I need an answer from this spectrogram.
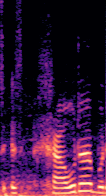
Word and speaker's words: Gouda: we pronounce it as chowder but it's i think most people say gouda like the cheese gouda or food cheese so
